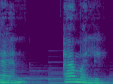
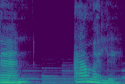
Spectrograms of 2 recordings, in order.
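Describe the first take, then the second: No difference in how they are said.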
